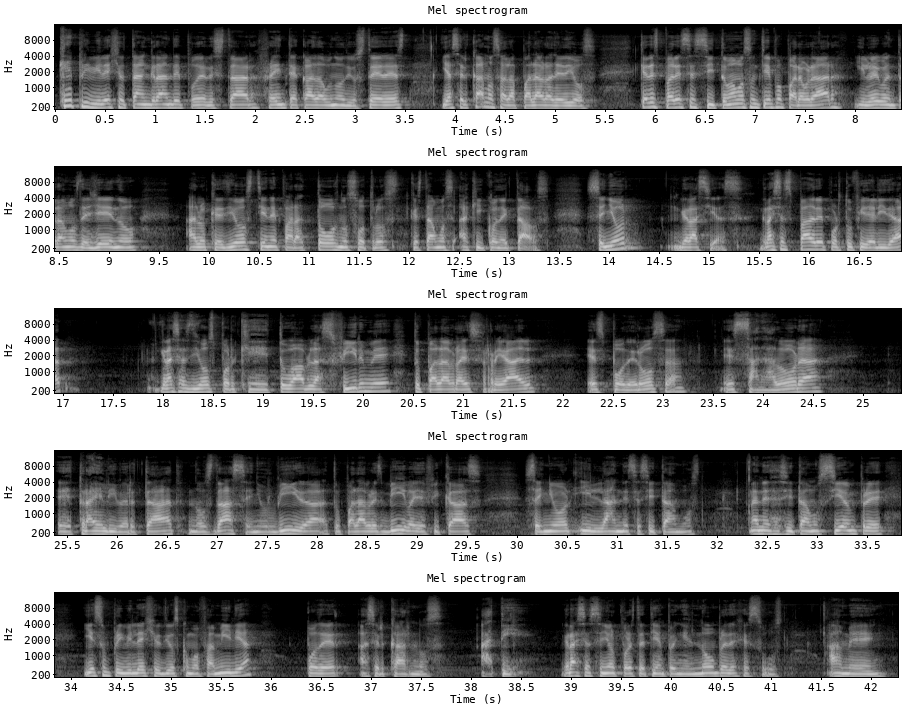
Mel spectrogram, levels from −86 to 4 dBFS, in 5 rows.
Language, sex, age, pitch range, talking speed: Spanish, male, 20-39, 125-145 Hz, 155 wpm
